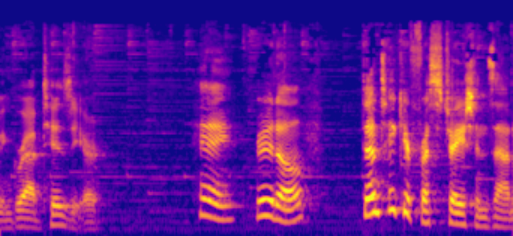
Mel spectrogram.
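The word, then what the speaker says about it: Rudolf: I'll tell you that that mess of characters is pronounced Rudolph he must hate grandfather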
